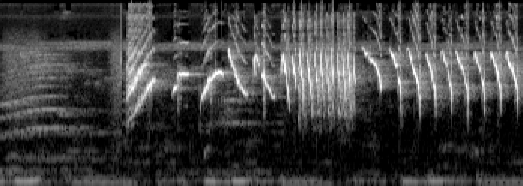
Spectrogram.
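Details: Juvenile AF canary practising song after its early twittering stage: after a quiet start, rapid upward-sweeping whistles, a short harsh buzz, then a quick series of repeated falling chirps.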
